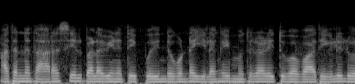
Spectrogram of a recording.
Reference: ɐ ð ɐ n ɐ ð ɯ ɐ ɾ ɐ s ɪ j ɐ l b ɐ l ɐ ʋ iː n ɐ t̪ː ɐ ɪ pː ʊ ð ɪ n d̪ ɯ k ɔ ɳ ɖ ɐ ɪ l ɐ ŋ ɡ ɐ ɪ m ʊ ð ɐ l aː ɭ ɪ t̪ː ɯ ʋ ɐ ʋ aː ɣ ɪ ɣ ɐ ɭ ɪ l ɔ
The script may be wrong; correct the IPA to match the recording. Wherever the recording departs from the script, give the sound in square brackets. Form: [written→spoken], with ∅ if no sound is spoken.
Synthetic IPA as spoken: ɐ ð ɐ n ɐ ð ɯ ɐ ɾ ɐ s ɪ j ɐ l b ɐ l ɐ ʋ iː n ɐ t̪ː ɐ ɪ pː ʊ ð ɪ n d̪ ɯ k ɔ ɳ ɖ ɐ ɪ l ɐ ŋ ɡ ɐ ɪ m ʊ ð ɐ l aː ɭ ɪ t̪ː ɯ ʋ ɐ ʋ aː [ɣ→ð] ɪ ɣ ɐ ɭ ɪ l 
